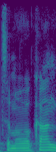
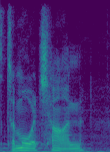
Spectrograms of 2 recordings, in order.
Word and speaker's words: Tamoachan: of tomorrow tomorrow chan i mispronounced it last time and i called it tamo khan but i believe the the correct one is tamo chan the hidden shrine of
